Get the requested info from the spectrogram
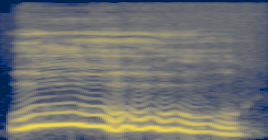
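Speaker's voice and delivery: high, loud hooting owl; owl shouting. Acted. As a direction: hoot it out loud and high to scare. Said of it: "flapped his wings and shouted".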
